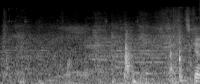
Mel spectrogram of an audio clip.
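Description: Footsteps of people hurrying on foot, with a few knocks in the second half, over a steady outdoor background noise.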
